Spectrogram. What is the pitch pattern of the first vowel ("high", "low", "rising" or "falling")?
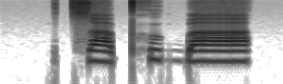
low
